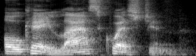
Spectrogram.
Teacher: the t disappears in last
